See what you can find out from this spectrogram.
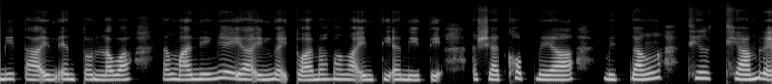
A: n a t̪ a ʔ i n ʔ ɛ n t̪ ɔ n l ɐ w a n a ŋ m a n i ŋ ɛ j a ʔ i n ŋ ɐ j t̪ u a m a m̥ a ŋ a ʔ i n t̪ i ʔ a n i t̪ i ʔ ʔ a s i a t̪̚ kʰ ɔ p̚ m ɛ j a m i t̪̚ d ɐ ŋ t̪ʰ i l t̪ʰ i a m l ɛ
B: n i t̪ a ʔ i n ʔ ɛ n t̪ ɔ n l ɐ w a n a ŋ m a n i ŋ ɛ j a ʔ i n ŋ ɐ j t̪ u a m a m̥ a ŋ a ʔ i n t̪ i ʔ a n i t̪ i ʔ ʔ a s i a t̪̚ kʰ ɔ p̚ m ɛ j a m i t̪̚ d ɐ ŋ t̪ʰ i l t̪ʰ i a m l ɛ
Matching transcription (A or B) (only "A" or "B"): B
